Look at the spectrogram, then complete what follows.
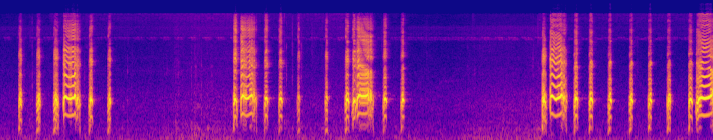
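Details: Calls of a female red junglefowl: three bouts of rapid, evenly spaced clucks, each mixed with a longer grating squawk, separated by quiet pauses of about a second and a half.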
